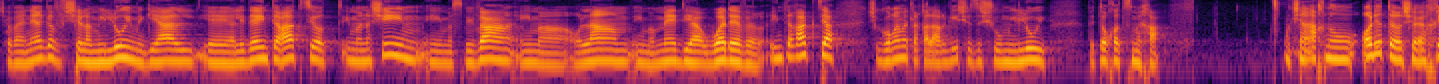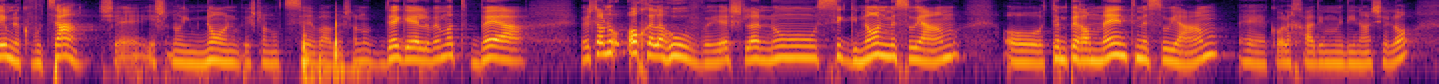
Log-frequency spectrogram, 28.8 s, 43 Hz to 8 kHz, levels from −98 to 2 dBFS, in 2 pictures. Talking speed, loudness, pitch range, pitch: 120 wpm, -19 LUFS, 170-220 Hz, 190 Hz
